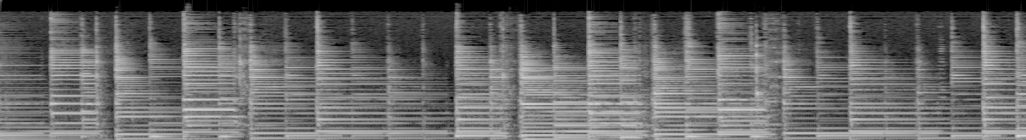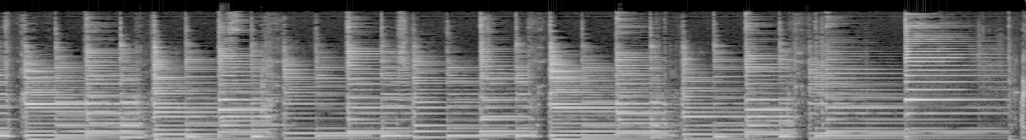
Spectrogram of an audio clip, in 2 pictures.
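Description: A solo acoustic guitar strums the chords of a song. Rhythmic strummed chords ring out close and clear at a steady tempo, with no voice.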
